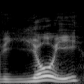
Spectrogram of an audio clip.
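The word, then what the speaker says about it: よい: In fact, it is E, like it's the letter E, which comes from the it is the slurred pronunciation of the actual E adjective yoi.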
